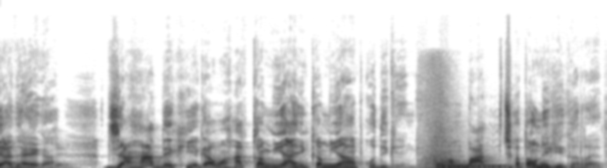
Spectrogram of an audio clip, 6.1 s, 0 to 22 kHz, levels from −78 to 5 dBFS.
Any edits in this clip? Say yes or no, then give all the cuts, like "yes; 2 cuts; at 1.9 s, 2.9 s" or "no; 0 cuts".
yes; 1 cut; at 4.3 s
